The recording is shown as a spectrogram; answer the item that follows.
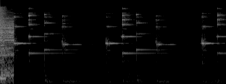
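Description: Water-filled glass tumblers tapped with a thin stick, giving short, clear pitched clinks in a quick uneven rhythm, about eight strikes with a pause around the middle. The tail of a louder crash fades out in the first instant.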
